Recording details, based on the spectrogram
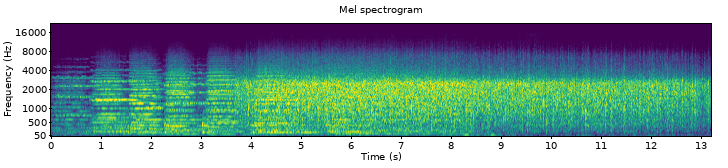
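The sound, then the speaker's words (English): A few seconds of swelling orchestral chords give way to loud, sustained applause from a large studio audience at the end of a dramatic performance, a dense wash of clapping that continues steadily to the end. “Your applause rings down the curtain on Lydia, and some acting we won't soon forget.”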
